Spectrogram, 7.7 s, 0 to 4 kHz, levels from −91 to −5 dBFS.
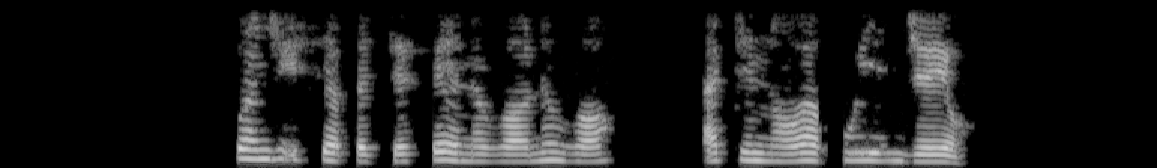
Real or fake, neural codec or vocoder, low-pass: real; none; 3.6 kHz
